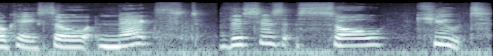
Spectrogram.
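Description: Over light background noise, a woman speaks in a high voice. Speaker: beauty vlogger. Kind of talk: casual vlog chat. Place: home room.

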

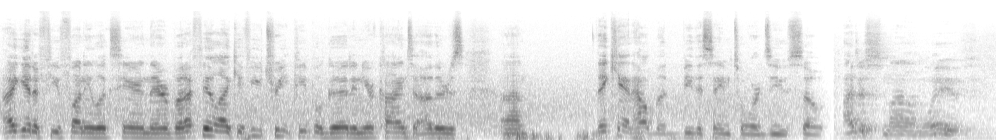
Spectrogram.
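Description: With big swings in loudness and ordinary pitch variation, the speech moves at a moderate pace over noticeable background noise. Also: man. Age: 20s. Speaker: rehabilitation specialist. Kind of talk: audition video monologue. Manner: casual, hesitant with fillers. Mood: friendly, earnest. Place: open country.

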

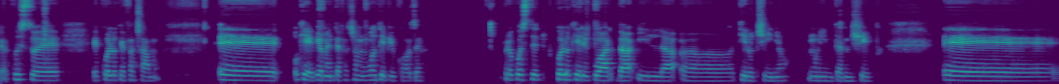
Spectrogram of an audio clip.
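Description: A woman speaks at a medium pitch in a flat, monotone way, very slowly. She leaves long, frequent pauses against a quiet background. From Italy. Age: 30s. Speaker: university intern presenting agency services. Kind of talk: live video presentation. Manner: halting, many fillers. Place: home room. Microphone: webcam.

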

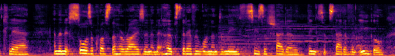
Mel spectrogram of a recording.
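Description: The speaker talks with a London accent while faint music plays in the background. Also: woman. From London, raised in Nigeria-born diaspora. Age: young. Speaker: singer-songwriter and composer. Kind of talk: interview answer. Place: studio. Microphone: lapel.

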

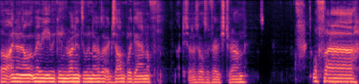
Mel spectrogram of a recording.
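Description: A man at a moderate pace, fairly low in pitch, with little pitch movement

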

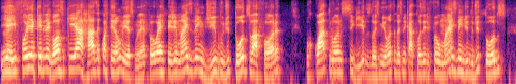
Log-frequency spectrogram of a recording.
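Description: A quiet background behind a man's moderately paced speech with normal pitch movement. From Brazil. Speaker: RPG translator; guest. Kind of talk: casual chat. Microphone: video call.

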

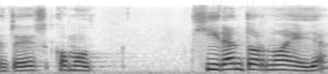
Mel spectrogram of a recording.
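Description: The speaker has a Colombian coastal accent. Pitch variation is ordinary. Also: woman. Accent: Colombian coastal (costeño). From Colombian Caribbean coast, Sincelejo. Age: 20s. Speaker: actress. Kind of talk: interview. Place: studio. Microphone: lapel.

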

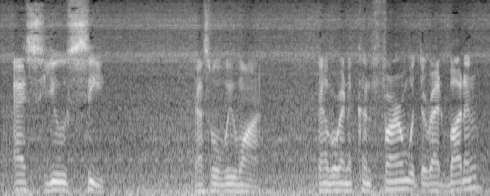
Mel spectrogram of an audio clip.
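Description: With clear background noise, a man speaks at a moderate pace and a medium pitch, his pitch variation ordinary.

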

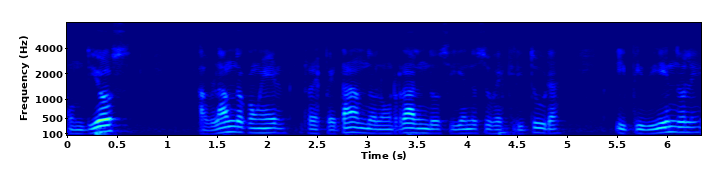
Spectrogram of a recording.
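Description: Speaking with a Cuban accent, a man goes at a fairly slow pace with fairly even intonation. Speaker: physician; interview guest. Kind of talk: interview testimony. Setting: radio studio. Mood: warm, earnest. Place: studio. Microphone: studio mic.

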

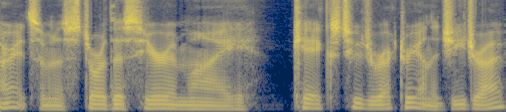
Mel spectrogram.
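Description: Over a silent background on a very clean recording, a man speaks fast in a fairly low pitch, with a fairly bright tone and ordinary pitch variation.

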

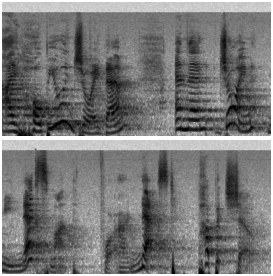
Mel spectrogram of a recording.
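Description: Amid noticeable background noise, a woman speaks very slowly at a high pitch, her loudness swinging widely. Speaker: puppeteer host. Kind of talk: show closing announcement. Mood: warm and friendly. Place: stage. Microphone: headset.

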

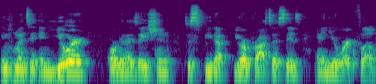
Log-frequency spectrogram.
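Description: A man with a Canadian accent speaks in an enthusiastic tone. His pitch variation is ordinary, and the background is quiet. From Canada. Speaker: YouTube software tutorial host. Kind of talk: channel intro to camera. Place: home room.

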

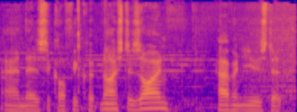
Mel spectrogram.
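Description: A man at a fairly quick pace, ordinary pitch variation, dry sound with no echo, and clear music in the background. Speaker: travel vlogger. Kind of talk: casual vlog chat. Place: cafe. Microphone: phone near.

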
